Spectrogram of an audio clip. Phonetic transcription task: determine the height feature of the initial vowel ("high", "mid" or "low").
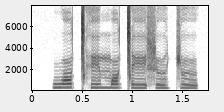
mid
